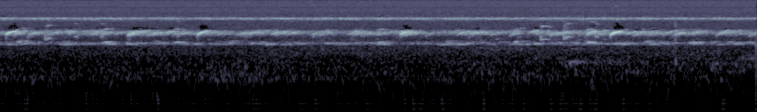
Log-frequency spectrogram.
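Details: A dense chorus of coqui frogs at sunset on a farm in Kona, Hawaii, with sharp rising two-note chirps over a steady high ringing drone; the frogs are introduced from Puerto Rico and numerous.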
